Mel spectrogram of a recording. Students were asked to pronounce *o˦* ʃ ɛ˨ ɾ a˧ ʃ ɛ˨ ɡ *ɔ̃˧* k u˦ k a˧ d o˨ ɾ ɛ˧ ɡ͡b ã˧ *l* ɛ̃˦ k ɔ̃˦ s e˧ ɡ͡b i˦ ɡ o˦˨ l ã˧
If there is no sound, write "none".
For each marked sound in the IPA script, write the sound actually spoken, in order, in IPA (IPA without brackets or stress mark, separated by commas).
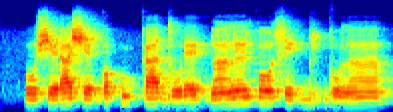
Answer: o˨, ɔ˧, l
